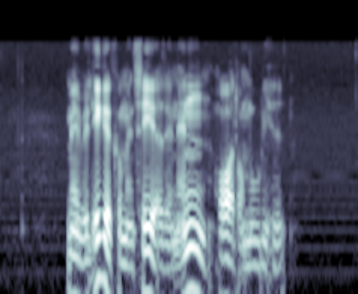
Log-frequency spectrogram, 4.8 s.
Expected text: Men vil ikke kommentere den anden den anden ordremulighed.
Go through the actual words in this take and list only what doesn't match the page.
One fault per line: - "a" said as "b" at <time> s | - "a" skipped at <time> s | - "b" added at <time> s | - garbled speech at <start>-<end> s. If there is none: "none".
- "den anden" skipped at 2.8 s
